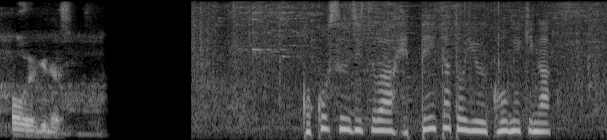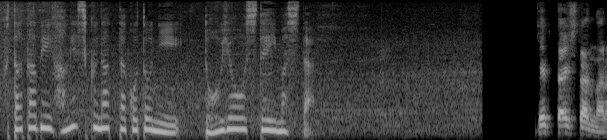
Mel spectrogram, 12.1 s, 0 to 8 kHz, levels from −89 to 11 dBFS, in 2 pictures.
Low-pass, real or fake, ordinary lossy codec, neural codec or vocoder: none; real; none; none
